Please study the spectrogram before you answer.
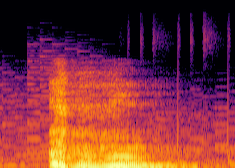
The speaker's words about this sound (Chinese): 正当大家开心的准备走过这座桥的时候，突然，传来一声刺耳的吼叫。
